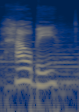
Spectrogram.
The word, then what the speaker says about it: Halby: His name is Halby. Halby is spelled H-A-L-B-Y. Halby.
